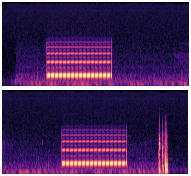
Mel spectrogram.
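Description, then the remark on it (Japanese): A telephone ringback tone sounds twice, each ring lasting about a second with a pause between, clear over a quiet line, as an international student calls a school. It ends with a brief click as the call is picked up by the academic affairs office of Maruyama Electronics Vocational School. “留学生が行きたい学校に電話をしています。”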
